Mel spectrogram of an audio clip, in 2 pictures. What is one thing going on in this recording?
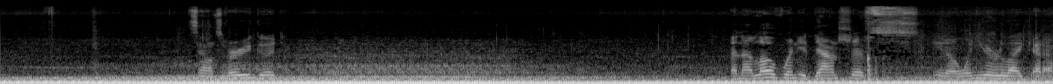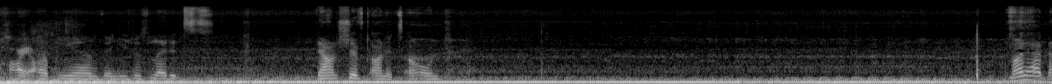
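A car engine idles with a deep, steady rumble close by.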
